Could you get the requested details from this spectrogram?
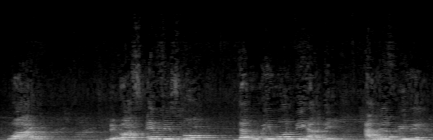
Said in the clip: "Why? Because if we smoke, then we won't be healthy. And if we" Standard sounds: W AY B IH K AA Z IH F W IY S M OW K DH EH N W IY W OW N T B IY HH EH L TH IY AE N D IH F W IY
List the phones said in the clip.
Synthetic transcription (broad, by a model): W AY B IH K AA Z IH F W IY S M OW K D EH N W IY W OW N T B IY HH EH L T IY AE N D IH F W IY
